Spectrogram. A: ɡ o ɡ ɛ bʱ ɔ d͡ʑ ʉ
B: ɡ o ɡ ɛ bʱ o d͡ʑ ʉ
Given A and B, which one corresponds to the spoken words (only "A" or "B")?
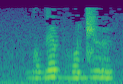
B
